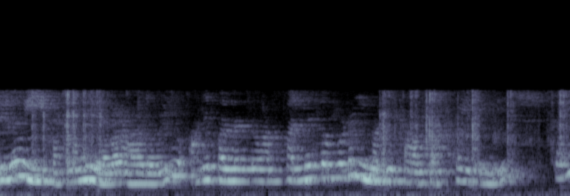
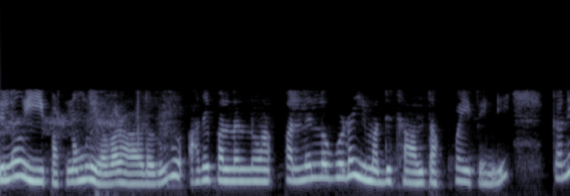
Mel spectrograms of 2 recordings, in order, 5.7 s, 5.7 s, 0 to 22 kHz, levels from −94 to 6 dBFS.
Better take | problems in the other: second | background sound (Coin (dropping)); 18 dB below the speech // room echo; dies away in 0.7 s

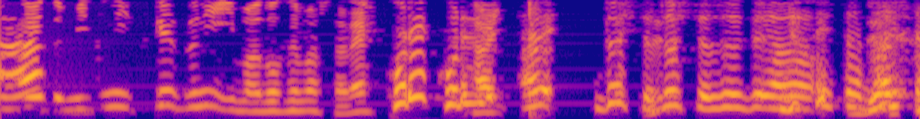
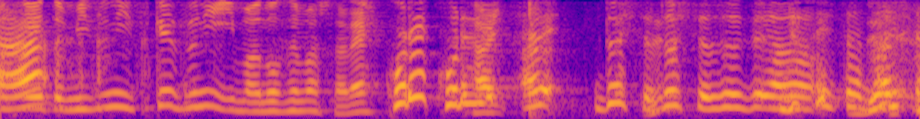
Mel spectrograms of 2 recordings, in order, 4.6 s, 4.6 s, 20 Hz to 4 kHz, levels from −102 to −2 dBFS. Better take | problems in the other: second | noise reduction (classical method spectral subtraction)

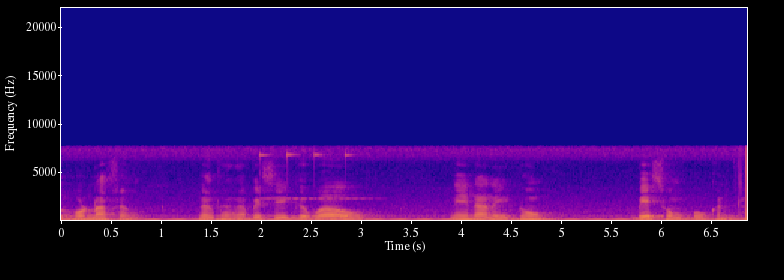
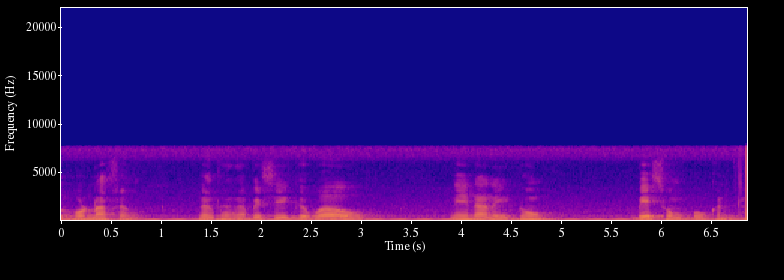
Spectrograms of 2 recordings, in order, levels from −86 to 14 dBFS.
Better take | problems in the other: second | background sound (Glass / Bell); 19 dB below the speech

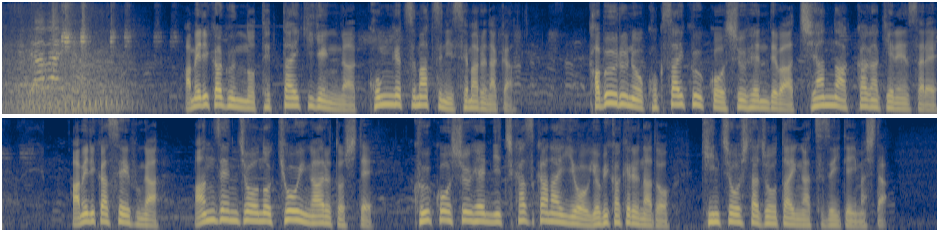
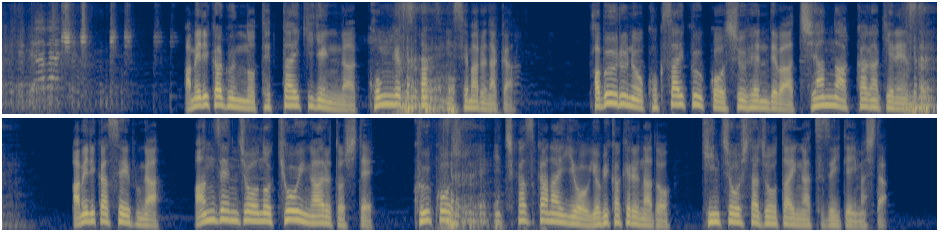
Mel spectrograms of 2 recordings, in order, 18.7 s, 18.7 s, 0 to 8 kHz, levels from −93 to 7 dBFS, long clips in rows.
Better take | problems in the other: first | noise reduction (neural mask model RNNoise)

